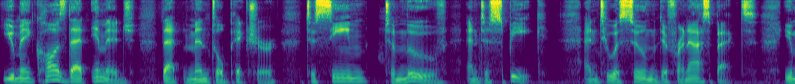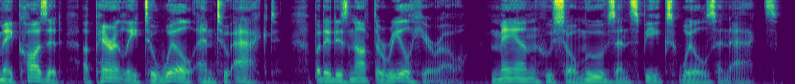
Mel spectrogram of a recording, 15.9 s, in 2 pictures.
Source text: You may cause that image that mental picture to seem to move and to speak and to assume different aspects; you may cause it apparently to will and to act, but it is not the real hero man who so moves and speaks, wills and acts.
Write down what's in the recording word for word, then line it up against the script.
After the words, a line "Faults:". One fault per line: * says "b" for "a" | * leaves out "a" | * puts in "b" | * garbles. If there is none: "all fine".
You may cause that image that mental picture to seem to move and to speak and to assume different aspects; you may cause it apparently to will and to act, but it is not the real hero man who so moves and speaks, wills and acts.
Faults:
all fine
